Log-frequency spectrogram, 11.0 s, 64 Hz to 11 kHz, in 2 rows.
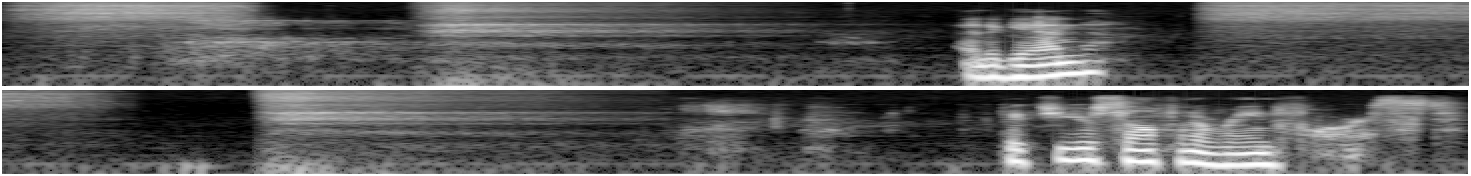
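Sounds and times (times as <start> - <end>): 
slow deep breath in and out: 0.0 - 3.5, 4.4 - 8.8
speech: 3.6 - 4.2, 9.3 - 10.9.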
